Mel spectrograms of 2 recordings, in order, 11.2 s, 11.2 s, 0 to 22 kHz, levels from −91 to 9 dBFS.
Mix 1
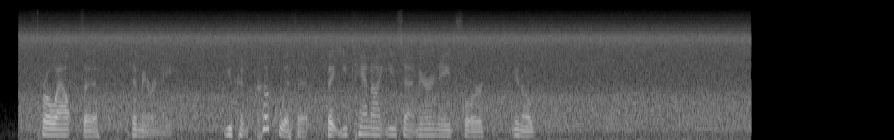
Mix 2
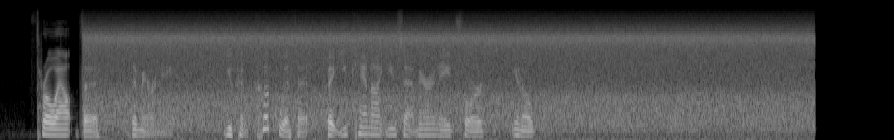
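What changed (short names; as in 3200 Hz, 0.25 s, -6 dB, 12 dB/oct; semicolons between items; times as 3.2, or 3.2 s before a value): background: entry +0.80 s; master: add bell 360 Hz -3.5 dB 0.21 oct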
